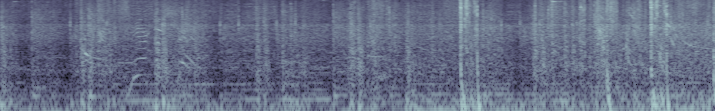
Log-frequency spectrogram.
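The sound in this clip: Machine gun fire from an enemy gunner in a video game, a dense, continuous rattle of shots with a few sharper, louder cracks, set against busy battle noise with voices faintly underneath.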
